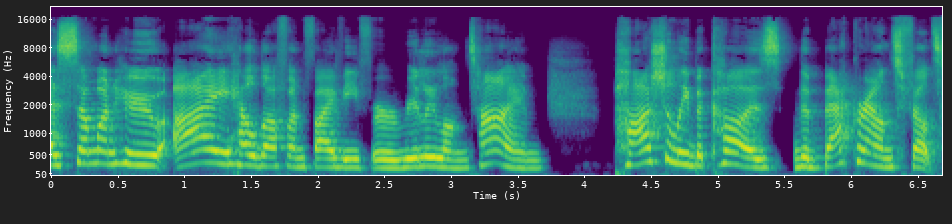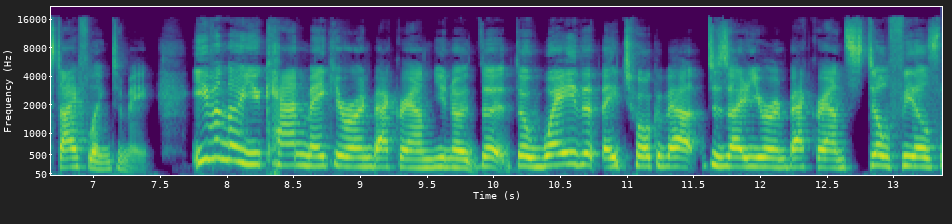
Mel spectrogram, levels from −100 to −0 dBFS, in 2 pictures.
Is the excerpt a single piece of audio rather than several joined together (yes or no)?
yes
